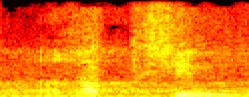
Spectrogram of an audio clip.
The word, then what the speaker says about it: غطش: غطش كذا انطق جيدا، غطش وبطش. أيوة. – على غطش وايش؟ – وبغش. – وبغش على غطش، الغطش الغين والطاء والشين، هذا هو الغطش، اي على ظلمة.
